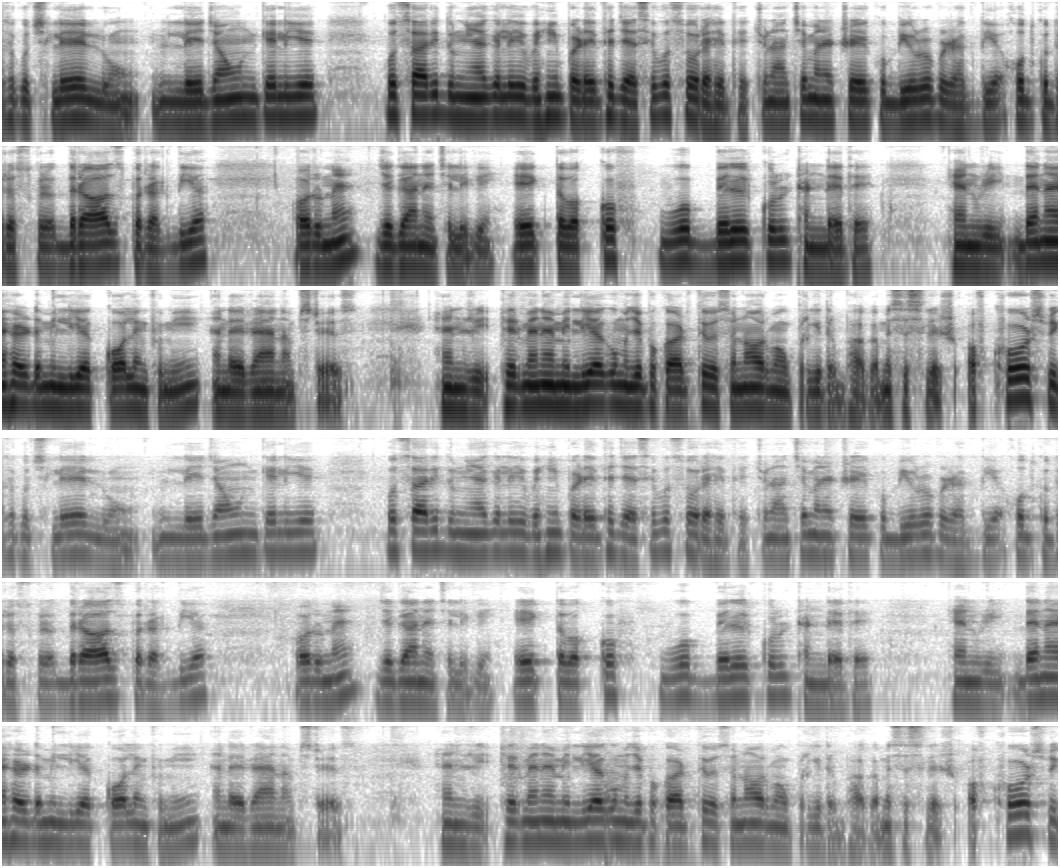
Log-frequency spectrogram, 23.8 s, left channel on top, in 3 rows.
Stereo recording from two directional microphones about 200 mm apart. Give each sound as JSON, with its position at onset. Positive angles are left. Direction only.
{"t": 0.0, "sound": "speech", "side_deg": 40}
